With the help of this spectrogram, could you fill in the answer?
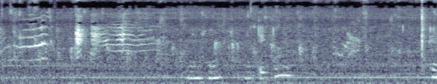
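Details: Playful rescued kitten lets out a few quick rising meows early on, then quieter background with low human speech and a steady hum.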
